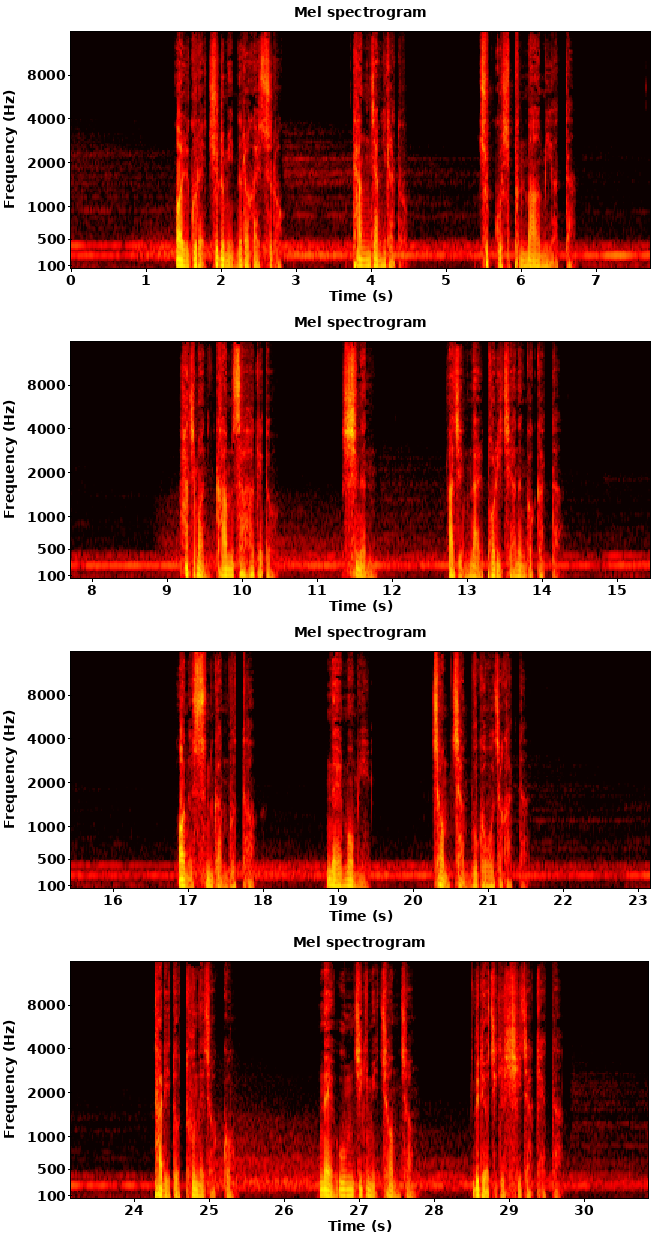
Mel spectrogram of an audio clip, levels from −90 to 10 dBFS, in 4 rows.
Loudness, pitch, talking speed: -24 LUFS, 130 Hz, 165 characters per minute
